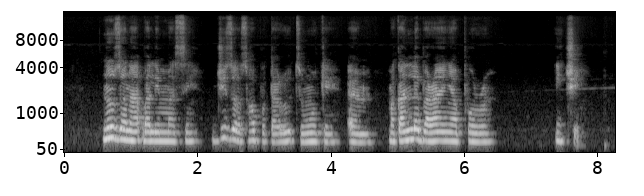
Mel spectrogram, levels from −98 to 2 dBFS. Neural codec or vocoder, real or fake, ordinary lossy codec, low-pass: none; real; AAC, 96 kbps; 14.4 kHz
